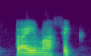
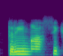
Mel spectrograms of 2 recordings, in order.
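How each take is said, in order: First: The first syllable has a long vowel. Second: The first syllable has a short vowel. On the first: The speaker calls it right. "जो पहला अक्षर होता है वो दीर्घ में हो जाता है" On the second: The speaker calls it wrong. "नहीं"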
